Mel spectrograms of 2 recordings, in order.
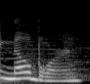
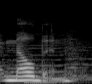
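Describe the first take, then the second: First: Melbourne is said with an American pronunciation. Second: Melbourne is said with a non-American pronunciation. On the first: The speaker calls it wrong. "Don't say Melbourne because that's what the Americans say" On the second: The speaker calls it right. "It's it's apparently Melbourne"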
